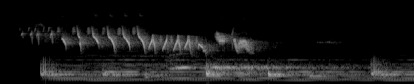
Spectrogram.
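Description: A songbird singing a quick run of falling chirps that ends in a short flourish, stopping about two and a half seconds in. Under it, ambient music with held tones that runs on.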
